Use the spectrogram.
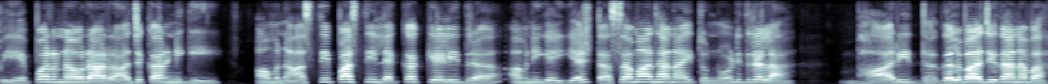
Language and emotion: Kannada, angry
